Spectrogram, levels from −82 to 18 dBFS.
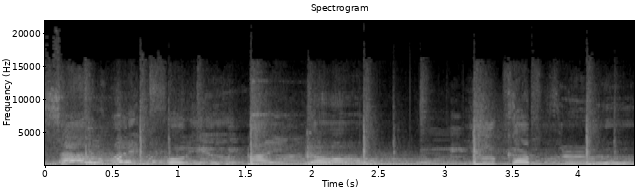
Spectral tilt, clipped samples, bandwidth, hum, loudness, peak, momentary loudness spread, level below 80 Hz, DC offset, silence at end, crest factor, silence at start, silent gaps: -6 dB/octave; under 0.1%; 17 kHz; none; -19 LUFS; -2 dBFS; 7 LU; -30 dBFS; under 0.1%; 0 s; 16 dB; 0 s; none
